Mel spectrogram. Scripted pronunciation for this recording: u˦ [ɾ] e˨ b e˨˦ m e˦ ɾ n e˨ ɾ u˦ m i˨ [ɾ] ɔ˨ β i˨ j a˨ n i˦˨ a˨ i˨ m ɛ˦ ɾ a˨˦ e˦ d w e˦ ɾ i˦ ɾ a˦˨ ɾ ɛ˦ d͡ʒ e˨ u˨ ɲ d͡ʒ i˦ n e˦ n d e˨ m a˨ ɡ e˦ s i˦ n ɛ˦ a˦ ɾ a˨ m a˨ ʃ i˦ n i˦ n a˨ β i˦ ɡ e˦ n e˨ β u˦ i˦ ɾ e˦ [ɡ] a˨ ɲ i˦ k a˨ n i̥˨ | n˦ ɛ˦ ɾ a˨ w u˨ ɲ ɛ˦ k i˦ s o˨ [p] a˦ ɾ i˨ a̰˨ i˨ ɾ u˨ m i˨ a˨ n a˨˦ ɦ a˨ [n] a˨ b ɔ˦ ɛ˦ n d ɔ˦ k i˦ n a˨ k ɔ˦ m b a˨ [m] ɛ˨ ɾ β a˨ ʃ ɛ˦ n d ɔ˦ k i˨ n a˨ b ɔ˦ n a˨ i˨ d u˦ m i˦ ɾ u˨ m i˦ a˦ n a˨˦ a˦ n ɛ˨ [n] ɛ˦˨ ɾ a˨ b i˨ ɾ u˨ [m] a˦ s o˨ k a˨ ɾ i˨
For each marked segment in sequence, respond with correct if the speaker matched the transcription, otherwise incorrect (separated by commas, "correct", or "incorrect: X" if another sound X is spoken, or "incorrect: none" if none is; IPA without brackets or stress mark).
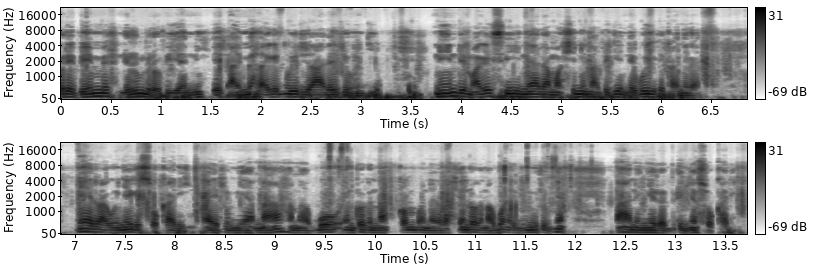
correct, correct, incorrect: k, incorrect: k, correct, incorrect: n, incorrect: ɲ, incorrect: ɲ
